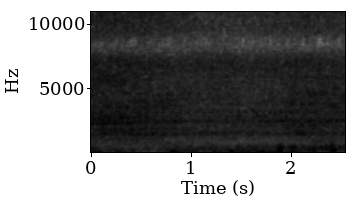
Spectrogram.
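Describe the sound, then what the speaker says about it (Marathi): Boiled water is poured slowly into a hot pan of kurdai, giving a continuous loud steamy hiss and sizzle with faint bubbling, no voices. "आता आपण उकळलेलं पाणी जे होतं ते घालणार आहोत।"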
